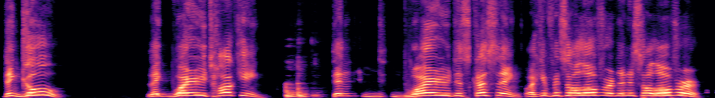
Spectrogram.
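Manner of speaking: half-acted indignant outburst; mock exasperated rant. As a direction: rant at the commenters, fed up. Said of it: "He's saying, "How pathetic".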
